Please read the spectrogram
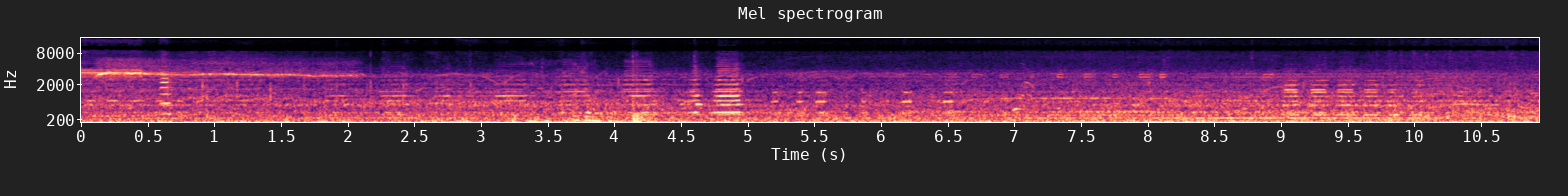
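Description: Car horns sound in runs of short, repeated beeps from a traffic jam, over the steady rumble of idling and crawling cars and a crowd's voices.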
